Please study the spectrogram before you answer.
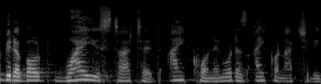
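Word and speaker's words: IAOJN: how to say it so my brand is icon and you actually spell it I a o j n because it's my name backwards and the J is silent right so I started the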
